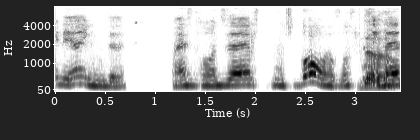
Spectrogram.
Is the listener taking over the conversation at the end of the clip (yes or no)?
no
